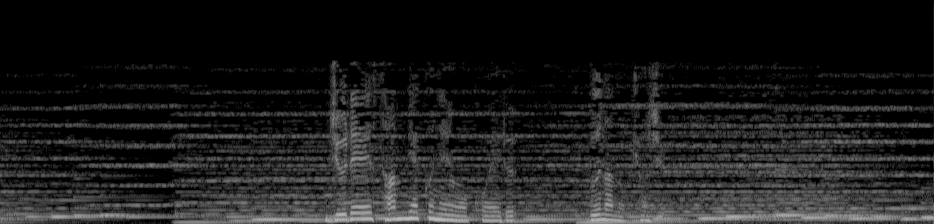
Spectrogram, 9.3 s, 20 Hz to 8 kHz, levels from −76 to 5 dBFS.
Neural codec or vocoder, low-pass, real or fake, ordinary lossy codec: none; 7.2 kHz; real; MP3, 24 kbps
